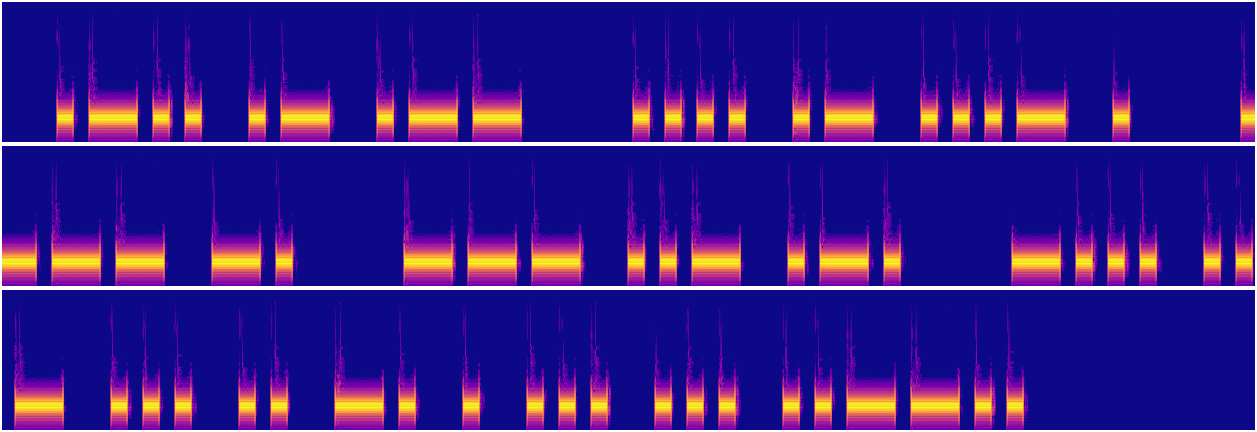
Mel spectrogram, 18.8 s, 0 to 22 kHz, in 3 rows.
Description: Morse code, heard as a keyed tone, about 15 wpm, 700 Hz. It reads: LAW HAVE ON OUR BUSINESS?
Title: Sentences from Top 1000 Words - Review Part 6 - 15wpm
